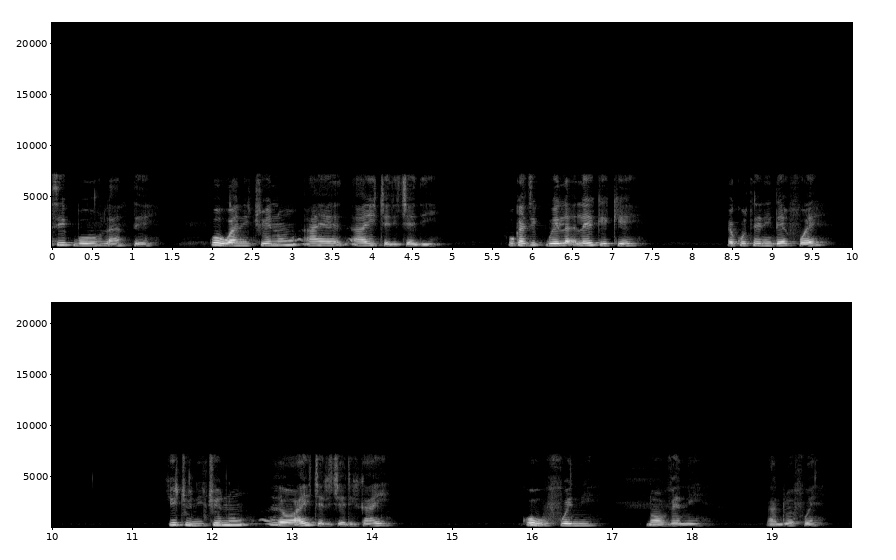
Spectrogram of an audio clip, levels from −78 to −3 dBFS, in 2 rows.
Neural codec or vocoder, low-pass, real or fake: none; 7.2 kHz; real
